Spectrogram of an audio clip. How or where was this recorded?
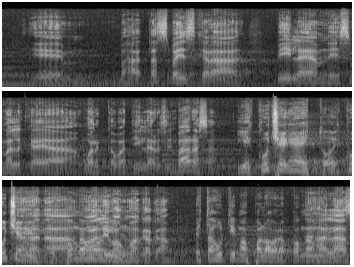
large echoing room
